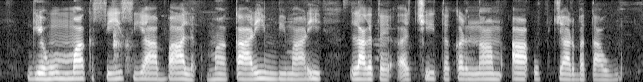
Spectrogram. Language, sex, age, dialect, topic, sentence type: Maithili, female, 31-35, Angika, agriculture, question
